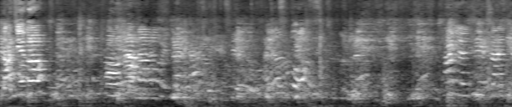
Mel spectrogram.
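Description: Many young children chattering and calling out together, with music playing underneath.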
